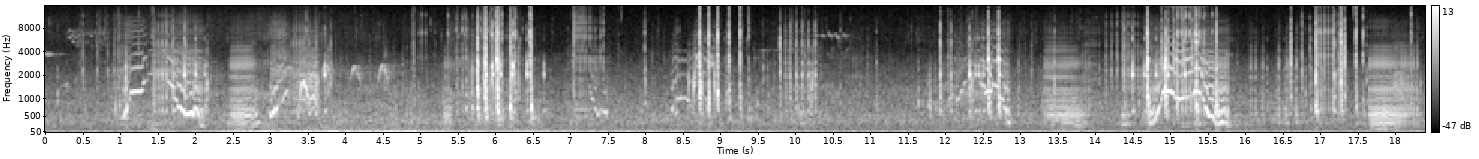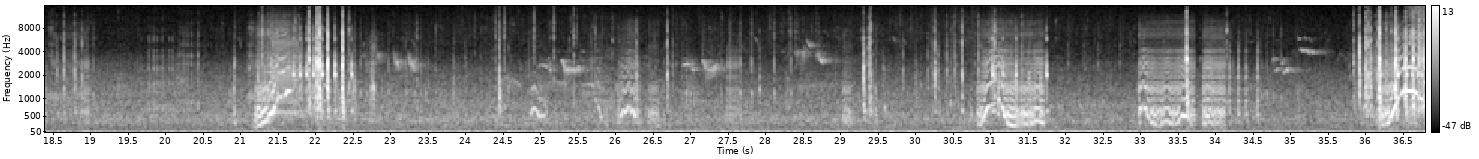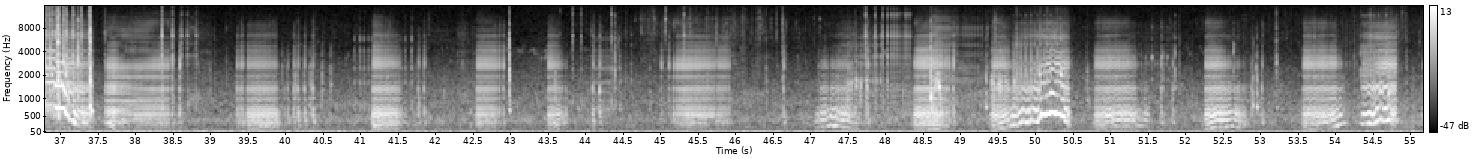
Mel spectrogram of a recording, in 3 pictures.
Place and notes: Huminakuja, Oulu, Finland - Damaged tree swaying in the wind
A damaged tree swaying in the wind next to the park at Meri-Toppila. Recorded with Zoom H5 with the default X/Y capsule. Wind rumble removed in post.
Pohjois-Pohjanmaa, Manner-Suomi, Suomi, 15 May 2020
